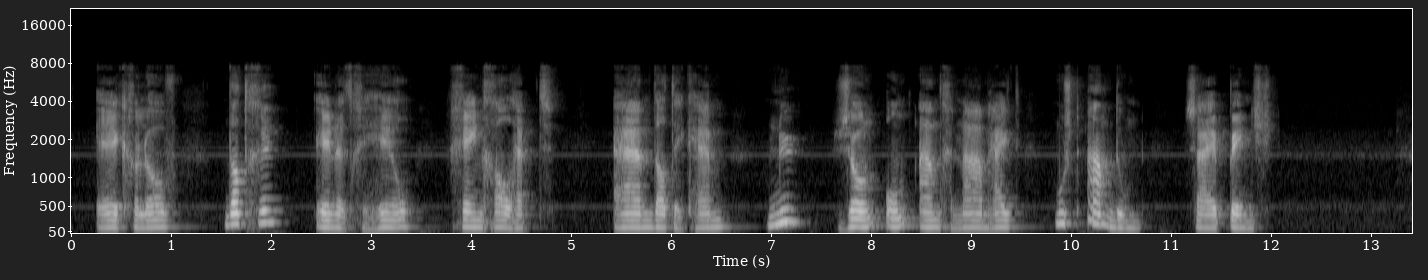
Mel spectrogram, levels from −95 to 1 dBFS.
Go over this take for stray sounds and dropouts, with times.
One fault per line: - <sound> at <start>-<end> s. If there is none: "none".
none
